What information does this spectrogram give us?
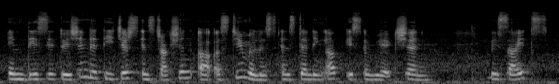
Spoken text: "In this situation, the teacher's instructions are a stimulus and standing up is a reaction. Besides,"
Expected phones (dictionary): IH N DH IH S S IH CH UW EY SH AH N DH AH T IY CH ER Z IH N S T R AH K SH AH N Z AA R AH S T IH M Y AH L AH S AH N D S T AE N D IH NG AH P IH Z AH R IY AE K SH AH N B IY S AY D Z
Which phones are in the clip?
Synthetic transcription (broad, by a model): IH N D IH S S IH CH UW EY SH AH N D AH T IY CH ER S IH N S T R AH K SH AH N AA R AH S T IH M Y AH L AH S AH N S T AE N D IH NG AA P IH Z AH R IY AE K SH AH N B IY S AY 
